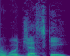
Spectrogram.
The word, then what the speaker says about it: Wojcicki: this teaching process I want to welcome Esther wojeski to the unimpressed podcast how you doing Esther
